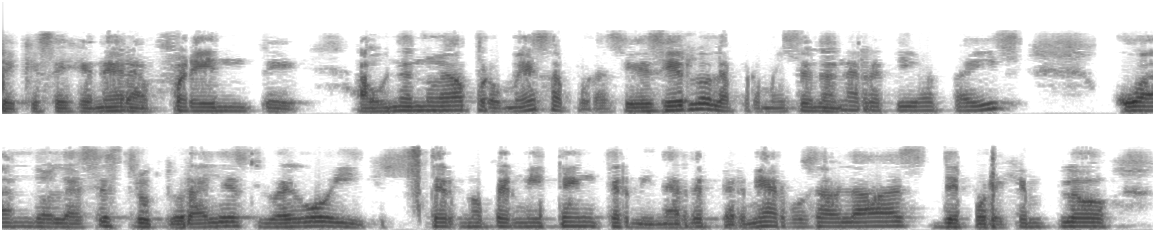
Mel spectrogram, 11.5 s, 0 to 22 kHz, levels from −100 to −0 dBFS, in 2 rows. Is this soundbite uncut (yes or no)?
no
